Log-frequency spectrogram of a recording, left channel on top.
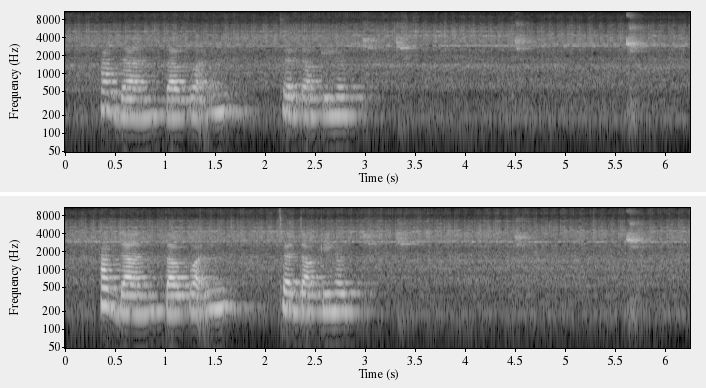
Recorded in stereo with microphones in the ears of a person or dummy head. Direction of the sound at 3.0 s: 25° left (ahead or behind).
